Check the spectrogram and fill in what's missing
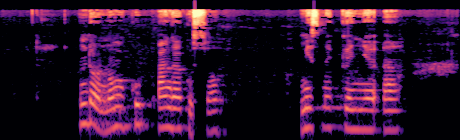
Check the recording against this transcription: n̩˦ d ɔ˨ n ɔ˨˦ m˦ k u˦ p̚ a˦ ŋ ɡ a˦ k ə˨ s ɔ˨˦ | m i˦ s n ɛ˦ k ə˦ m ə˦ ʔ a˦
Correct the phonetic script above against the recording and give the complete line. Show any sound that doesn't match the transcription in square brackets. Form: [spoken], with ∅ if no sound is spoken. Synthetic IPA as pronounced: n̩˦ d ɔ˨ n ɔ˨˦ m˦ k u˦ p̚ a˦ ŋ ɡ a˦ k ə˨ s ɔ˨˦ | m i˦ s [m] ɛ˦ k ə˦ [ɲ] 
